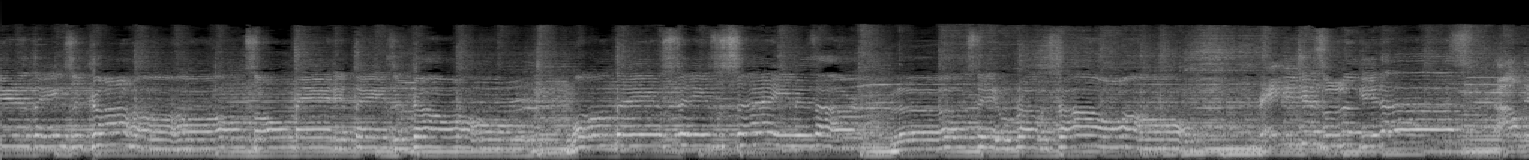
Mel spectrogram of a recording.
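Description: Country song with a man singing over instrumental backing.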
